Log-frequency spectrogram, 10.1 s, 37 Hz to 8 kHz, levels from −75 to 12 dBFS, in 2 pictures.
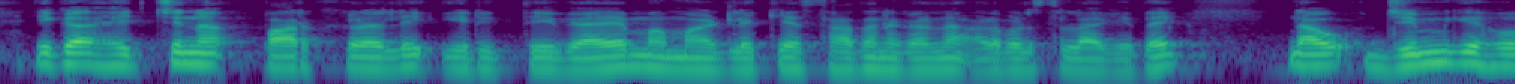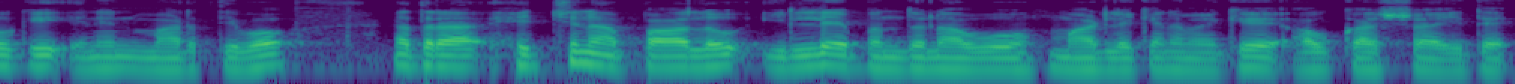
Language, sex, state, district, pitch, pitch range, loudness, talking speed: Kannada, male, Karnataka, Chamarajanagar, 110 Hz, 100-120 Hz, -21 LUFS, 160 wpm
